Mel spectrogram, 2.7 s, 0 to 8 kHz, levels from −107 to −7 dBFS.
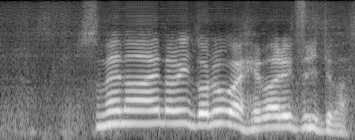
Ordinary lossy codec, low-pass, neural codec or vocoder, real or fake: none; none; codec, 16 kHz, 0.7 kbps, FocalCodec; fake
